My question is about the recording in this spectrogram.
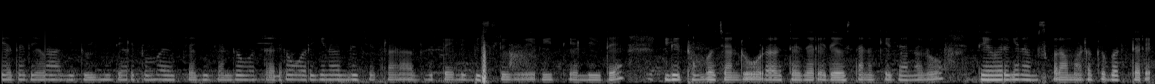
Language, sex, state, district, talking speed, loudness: Kannada, female, Karnataka, Dakshina Kannada, 140 wpm, -34 LUFS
